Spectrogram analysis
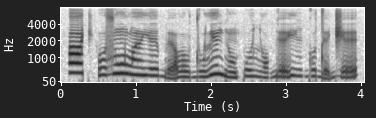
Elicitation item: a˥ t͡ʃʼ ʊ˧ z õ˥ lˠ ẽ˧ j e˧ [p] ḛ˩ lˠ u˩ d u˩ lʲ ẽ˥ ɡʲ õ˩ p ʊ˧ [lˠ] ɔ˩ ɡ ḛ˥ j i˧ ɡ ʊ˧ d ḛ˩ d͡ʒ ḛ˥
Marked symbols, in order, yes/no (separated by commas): no, no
